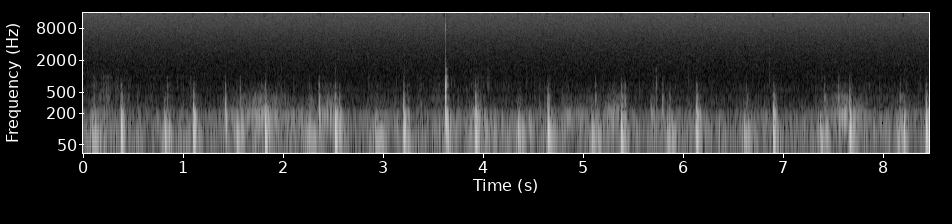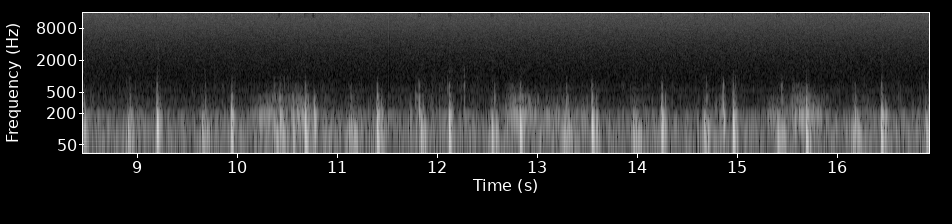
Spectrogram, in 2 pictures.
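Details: Heart exam of a girl with a stethoscope: regular low heart thumps, about 85 per minute, with a faint steady hum behind.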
